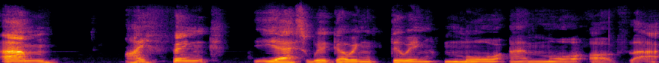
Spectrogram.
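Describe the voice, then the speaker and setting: A man with an English accent at a medium pitch, speaking at a very slow pace with lively intonation. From southern England (outside London). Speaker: tech company CEO. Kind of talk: interview.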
